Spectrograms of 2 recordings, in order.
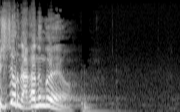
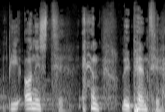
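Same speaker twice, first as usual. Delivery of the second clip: very slow English read with a German-style accent; 4 semitones lower, 5 dB quieter, much slower than usual. Shown as a demonstration. Preacher reading the English verse to the church in a German-style accent. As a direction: spell out Be earnest and repent slowly in a German-style accent. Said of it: "발음이 뭐 독일식입니다".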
